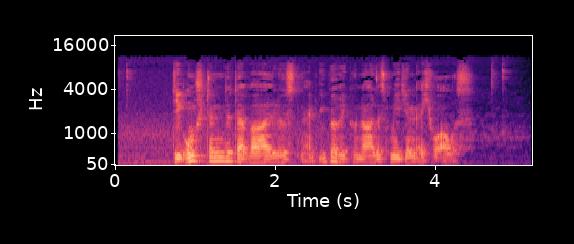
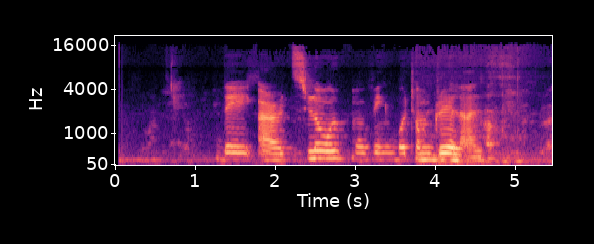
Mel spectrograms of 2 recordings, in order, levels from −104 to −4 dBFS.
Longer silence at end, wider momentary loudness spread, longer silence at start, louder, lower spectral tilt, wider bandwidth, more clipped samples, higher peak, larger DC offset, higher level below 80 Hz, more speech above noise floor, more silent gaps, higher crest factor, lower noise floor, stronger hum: first, 0.35 s vs 0 s; first, 24 LU vs 20 LU; about the same, 0.05 s vs 0.05 s; second, -26 LUFS vs -21 LUFS; about the same, -5 dB/octave vs -5.5 dB/octave; second, 11.5 kHz vs 16 kHz; neither; about the same, -6 dBFS vs -4 dBFS; neither; about the same, -58 dBFS vs -60 dBFS; second, 25 dB vs 31 dB; neither; about the same, 20 dB vs 18 dB; about the same, -51 dBFS vs -51 dBFS; neither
